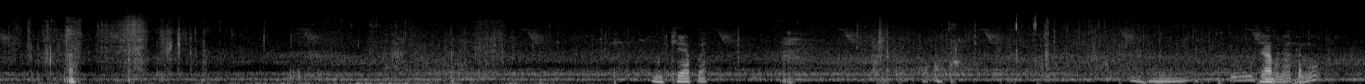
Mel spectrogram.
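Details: Wild bees droning around an opened nest during a honey hunt as the honeycomb is harvested; a continuous low hum persists beneath scattered thumps, rustling and handling knocks.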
